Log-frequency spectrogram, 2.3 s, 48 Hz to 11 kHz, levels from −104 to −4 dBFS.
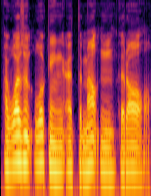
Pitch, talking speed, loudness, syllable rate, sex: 105 Hz, 210 wpm, -18 LUFS, 4.9 syllables/s, male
